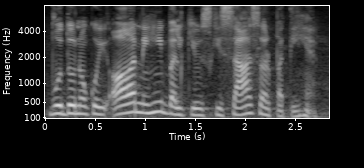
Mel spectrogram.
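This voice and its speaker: A woman's voice: medium pitch, normal speed. A woman narrating a scripted moral story as a storyteller.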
